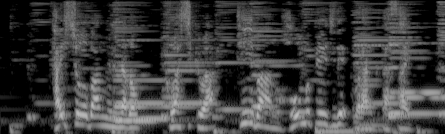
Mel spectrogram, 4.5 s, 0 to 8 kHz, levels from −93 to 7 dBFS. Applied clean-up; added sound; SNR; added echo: classical method Wiener filter.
